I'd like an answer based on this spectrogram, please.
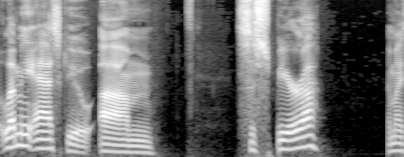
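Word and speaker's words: Suspiria: Um, Sespira, am I saying it right? Speria.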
